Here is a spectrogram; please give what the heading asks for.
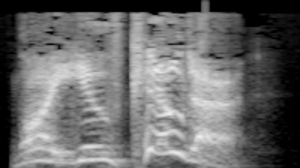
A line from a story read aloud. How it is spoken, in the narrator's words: shouted the eldest barkeeper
